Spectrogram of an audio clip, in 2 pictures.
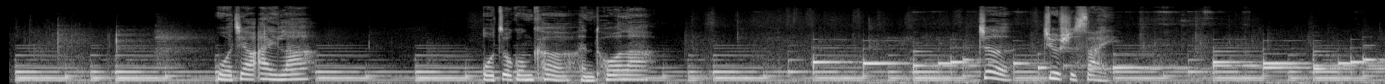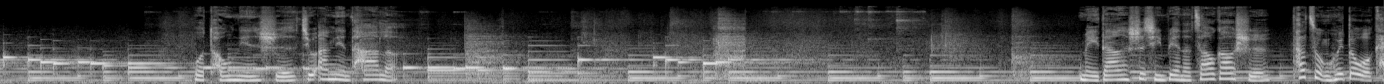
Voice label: chinese voice over female narrator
